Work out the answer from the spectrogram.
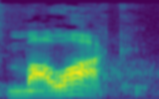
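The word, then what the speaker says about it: malach (מלאך): This angel, this malach, as it's pronounced in Hebrew, this malach of the eternal, of Yahweh, possesses God's name.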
